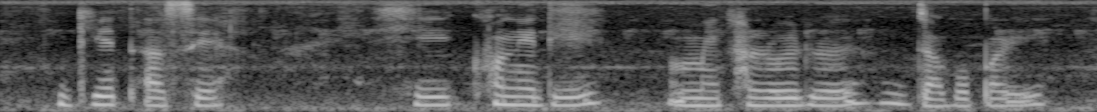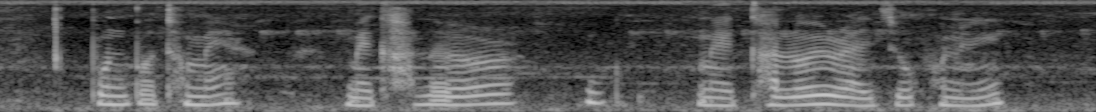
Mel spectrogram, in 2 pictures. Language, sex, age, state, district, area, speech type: Assamese, female, 30-45, Assam, Nagaon, rural, spontaneous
